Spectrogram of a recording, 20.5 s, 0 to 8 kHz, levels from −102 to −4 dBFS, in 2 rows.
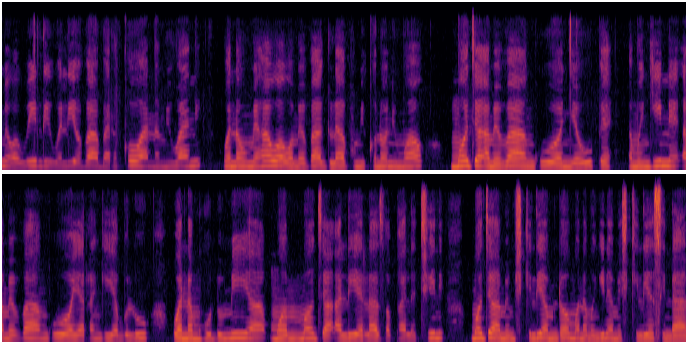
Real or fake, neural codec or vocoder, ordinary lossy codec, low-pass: real; none; Opus, 64 kbps; 7.2 kHz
